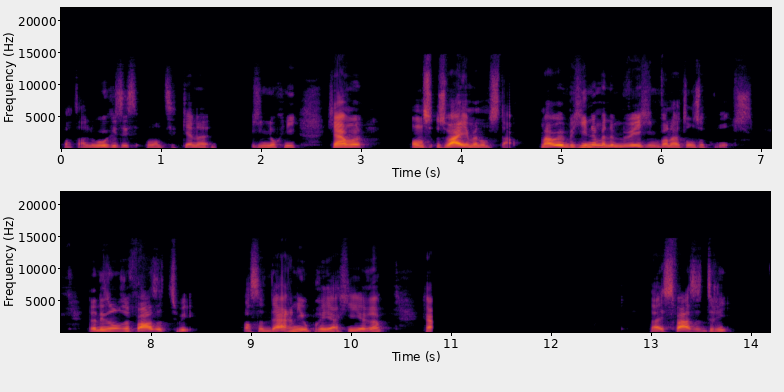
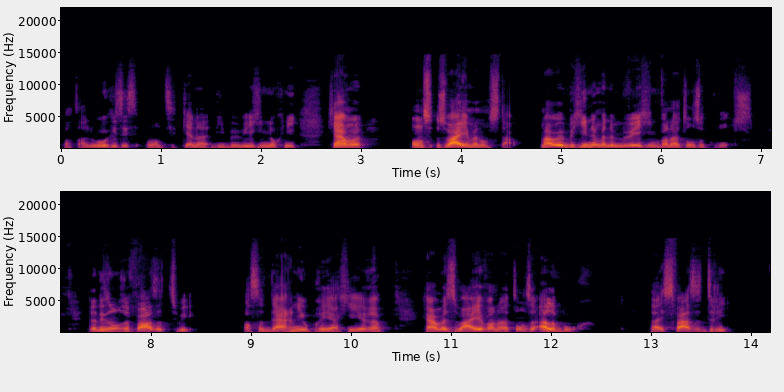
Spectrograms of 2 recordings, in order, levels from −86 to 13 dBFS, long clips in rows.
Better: second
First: audio cutting out; at 1.5 s and at 11 s for 1.5 s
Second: none

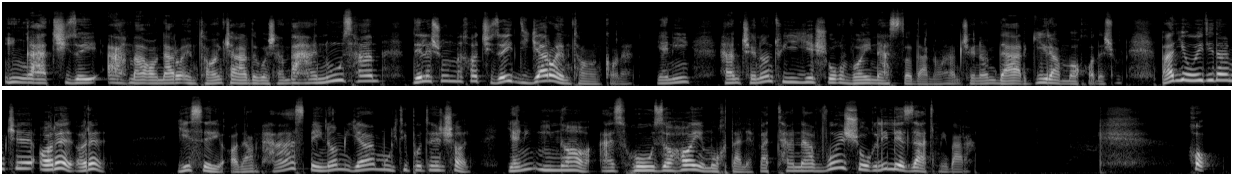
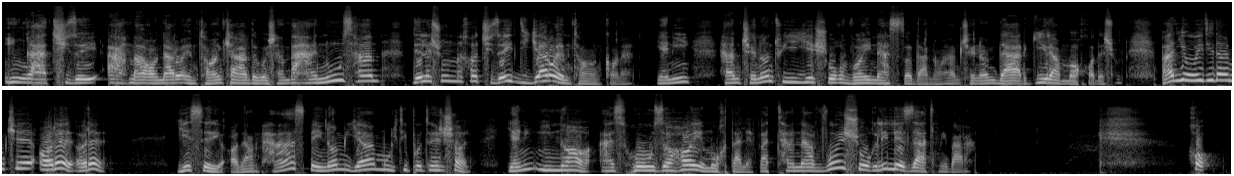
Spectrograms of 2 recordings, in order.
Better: first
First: none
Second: distortion; slight; 10 dB below the speech

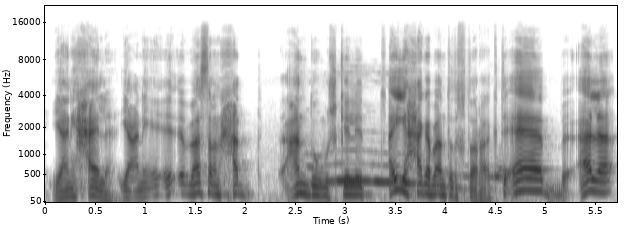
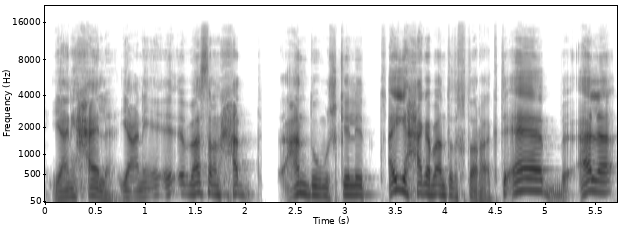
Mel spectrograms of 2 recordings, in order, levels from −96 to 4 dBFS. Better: second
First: dog barking; noticeable; from 2.5 to 4.5 s; peak 1 dB below the speech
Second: none

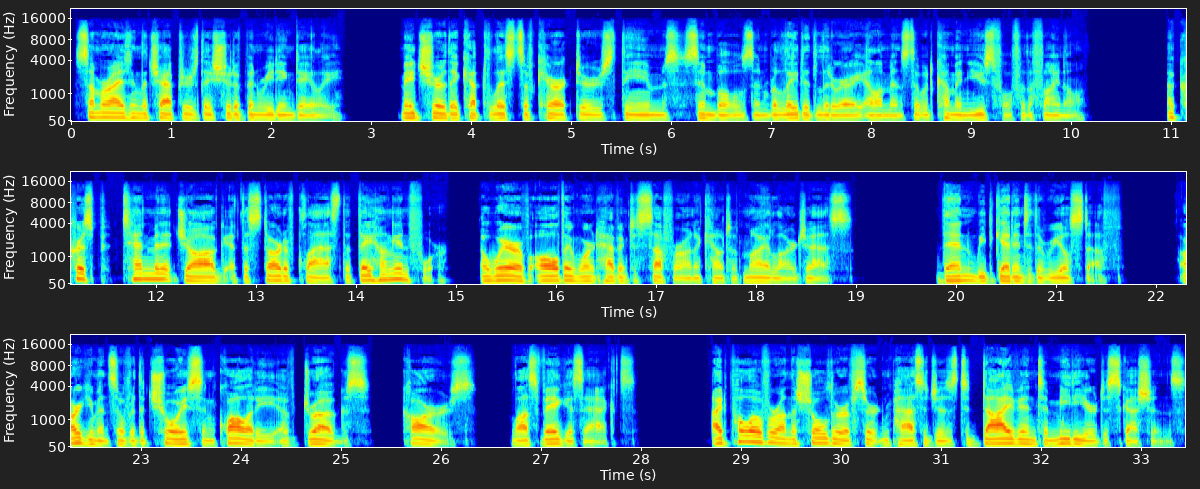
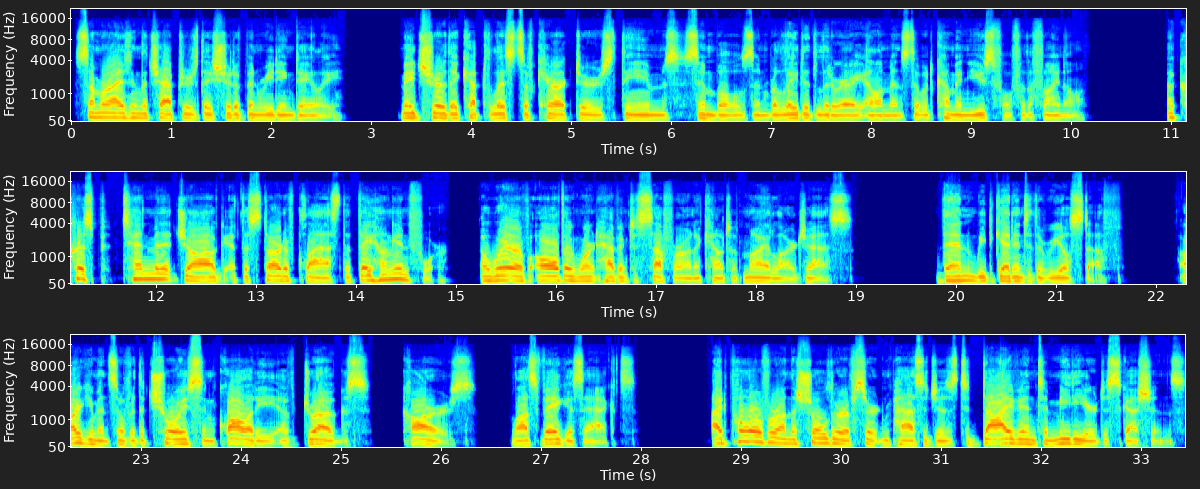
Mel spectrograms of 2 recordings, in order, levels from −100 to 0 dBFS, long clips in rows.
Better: first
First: none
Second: distortion; slight; 10 dB below the speech

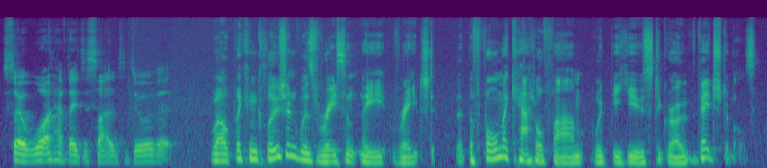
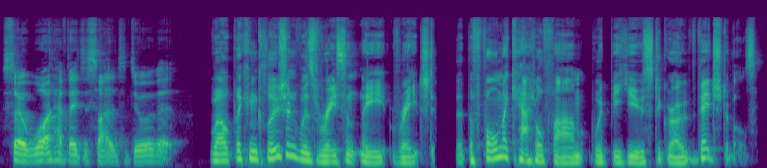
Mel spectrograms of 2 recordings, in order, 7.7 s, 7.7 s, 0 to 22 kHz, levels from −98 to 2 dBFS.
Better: second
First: hiss; faint; throughout; 30 dB below the speech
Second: none

